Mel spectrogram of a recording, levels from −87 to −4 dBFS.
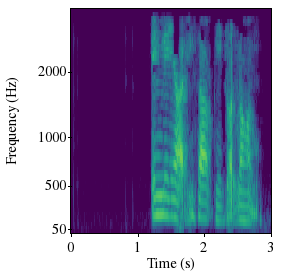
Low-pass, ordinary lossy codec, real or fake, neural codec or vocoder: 3.6 kHz; MP3, 16 kbps; fake; autoencoder, 44.1 kHz, a latent of 192 numbers a frame, MeloTTS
